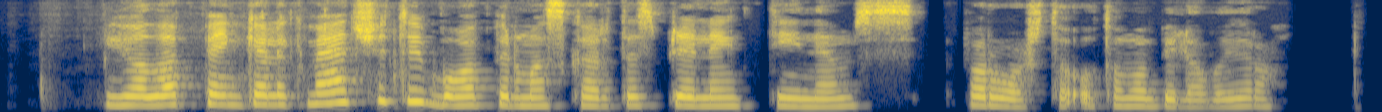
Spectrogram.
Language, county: Lithuanian, Vilnius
